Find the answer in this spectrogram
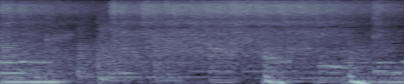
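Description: Water drops sizzling with a steady high hiss as they boil away on a hot electric hot plate, the plate not yet hot enough for the drops to skate. Faint background music plays.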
